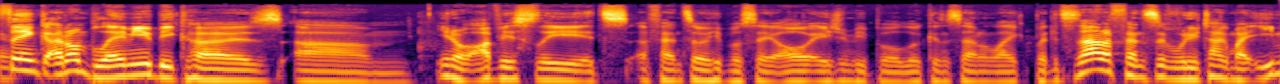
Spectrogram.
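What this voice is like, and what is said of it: Usual voice. Nothing is said of it.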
